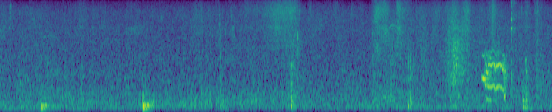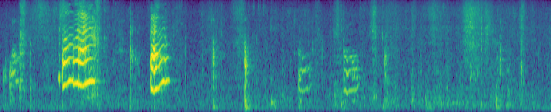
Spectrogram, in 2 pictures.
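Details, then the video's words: Baby kittens making cute noises indoors: several short, high mewing cries around the middle, rising and falling, with softer squeaks and faint rustling between them. "Baby Kittens Making Cute Noises"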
